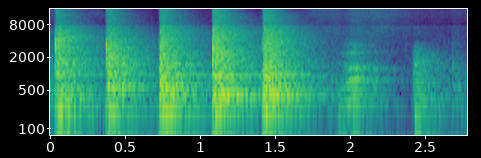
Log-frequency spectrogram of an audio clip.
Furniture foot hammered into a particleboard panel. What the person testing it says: comment ça sonne pas creux ça sonne vraiment comme si on était arrivé au maximum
